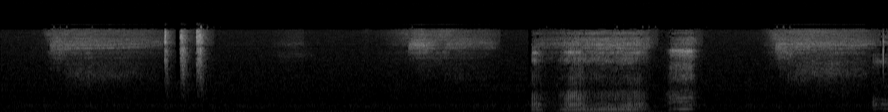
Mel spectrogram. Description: Husband snoring.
